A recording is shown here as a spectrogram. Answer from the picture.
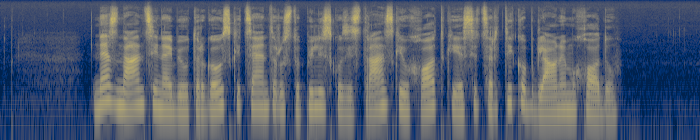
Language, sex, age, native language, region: Slovenian, female, 18-29, Slovenian, Gorenjska region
